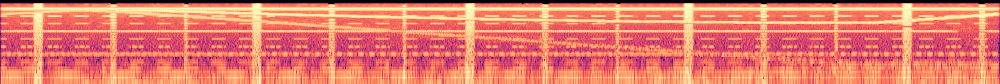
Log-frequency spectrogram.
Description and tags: Sequences loops and melodic elements made with image synth.
loop, sound, space, sequence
